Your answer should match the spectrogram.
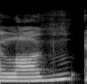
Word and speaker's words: love: Vamos aproveitar que é dia dos namorados, que nós estamos falando de amor, para caprichar na pronúncia dessa palavra, que não é love, não é love, é love. Love. L-O-V-E. Bom, o E não é pronunciado. E o O não é um O caprichado, gordinho, redondinho.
